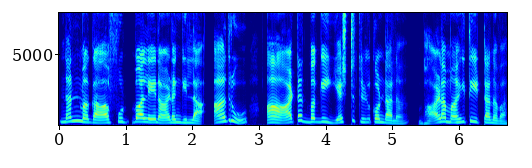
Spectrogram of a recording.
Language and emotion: Kannada, surprised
